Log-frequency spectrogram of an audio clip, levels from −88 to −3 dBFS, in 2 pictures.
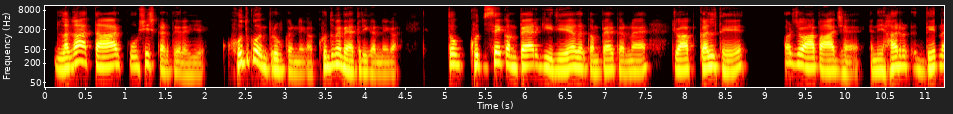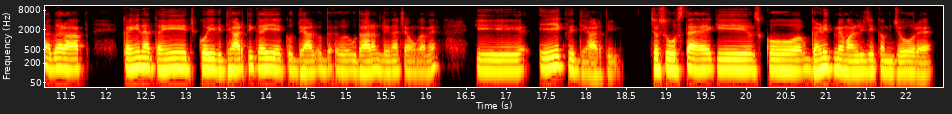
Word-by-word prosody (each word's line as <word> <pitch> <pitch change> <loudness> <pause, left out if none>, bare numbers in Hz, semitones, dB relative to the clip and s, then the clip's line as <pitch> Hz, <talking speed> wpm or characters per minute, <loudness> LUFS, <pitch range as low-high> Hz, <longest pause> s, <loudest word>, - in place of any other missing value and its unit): लगातार 170 +2 +5
कोशिश 155 +4 -5
करते 115 -2 -4
रहिए, 100 0 -12 0.4
खुद 200 +5 +4
को 250 - +7
इम्प्रूव 135 -5 -1
करने 110 -4 -8
का, 105 0 -10
खुद 155 +2 0
में 185 0 +3
बेहतरी 115 -3 0
करने 105 -1 -7
का। 105 0 -9 0.6
तो 185 0 +3 0.2
खुद 175 -2 +2
से 205 +7 +4
कंपेयर 170 -2 +5
कीजिए 130 -3 -1
अगर 150 -2 +1
कंपेयर 120 +1 -2
करना 115 -2 -6
है। 120 +6 -5 0.3
जो 135 - +4
आप 130 +1 +4
कल 150 +3 +5
थे 125 +5 -3 0.6
और - - -2
जो 180 -1 +4
आप 145 0 +5
आज 120 -1 +3
हैं, 105 -1 -7
यानी 125 +2 -8
हर 155 +2 +2
दिन 140 +5 -3
अगर 140 0 +2
आप 130 0 +3 0.5
कहीं 140 +2 +2
न 150 -1 +4
कहीं 140 +2 +1
ज 135 - -15
कोई 135 -1 +3
विद्यार्थी 130 +3 0
का 140 -2 0
ही 140 +1 +2
एक 130 -1 -5
उदाह 120 -2 -1
उद 120 -2 -9
उ - - -7 0.2
उदाहरण 120 +2 0
देना 115 0 -5
चाहूँगा 115 -4 -7
मैं 140 +6 -7
कि 140 -3 -13 0.7
एक 155 +4 +1
विद्यार्थी, 110 -4 -5 0.5
जो 135 - +3
सोचता 130 +1 +2
है 130 0 +2
कि 130 -1 +1
उसको 130 +1 -4 0.2
अ, 125 0 +2
गणित 135 +2 +1
में 130 -1 +1
मान 115 -1 0
लीजिए 120 +1 -3
कमज़ोर 115 -2 -3
है, 105 0 -5
130 Hz, 180 wpm, -23 LUFS, 120-145 Hz, 0.7 s, को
